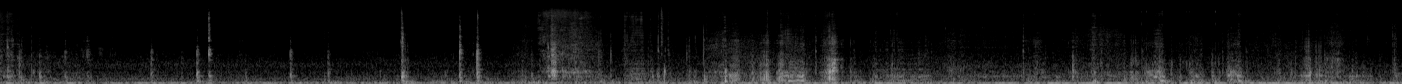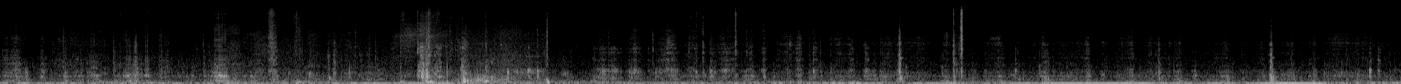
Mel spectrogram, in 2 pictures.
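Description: Hand-work noises at a car's dashboard: scattered irregular clicks, knocks and scrapes as a dashboard mounting screw is worked loose, over a low steady rumble.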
